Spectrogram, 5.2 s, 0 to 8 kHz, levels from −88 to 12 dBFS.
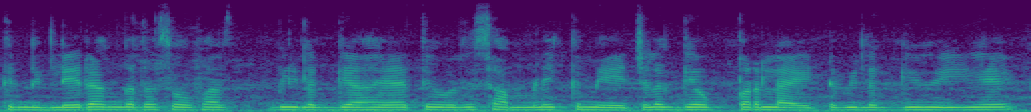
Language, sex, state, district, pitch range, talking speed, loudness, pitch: Punjabi, female, Punjab, Fazilka, 170-180 Hz, 220 wpm, -15 LUFS, 175 Hz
